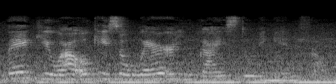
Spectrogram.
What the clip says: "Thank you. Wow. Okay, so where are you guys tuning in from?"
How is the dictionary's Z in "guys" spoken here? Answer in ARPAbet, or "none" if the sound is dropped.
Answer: S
